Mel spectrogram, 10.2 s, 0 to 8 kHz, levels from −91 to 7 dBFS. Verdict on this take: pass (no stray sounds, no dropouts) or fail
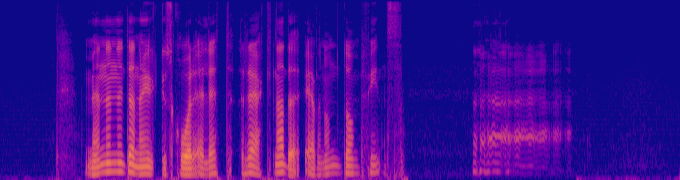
fail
